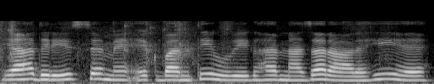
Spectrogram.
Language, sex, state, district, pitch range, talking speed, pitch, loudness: Hindi, female, Jharkhand, Ranchi, 200-230 Hz, 165 wpm, 210 Hz, -15 LUFS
